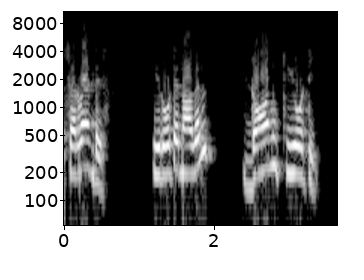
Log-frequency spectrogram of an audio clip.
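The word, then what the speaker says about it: Don Quixote: he wrote a novel Don kot the pronunciation should be kot Don kot so this is a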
